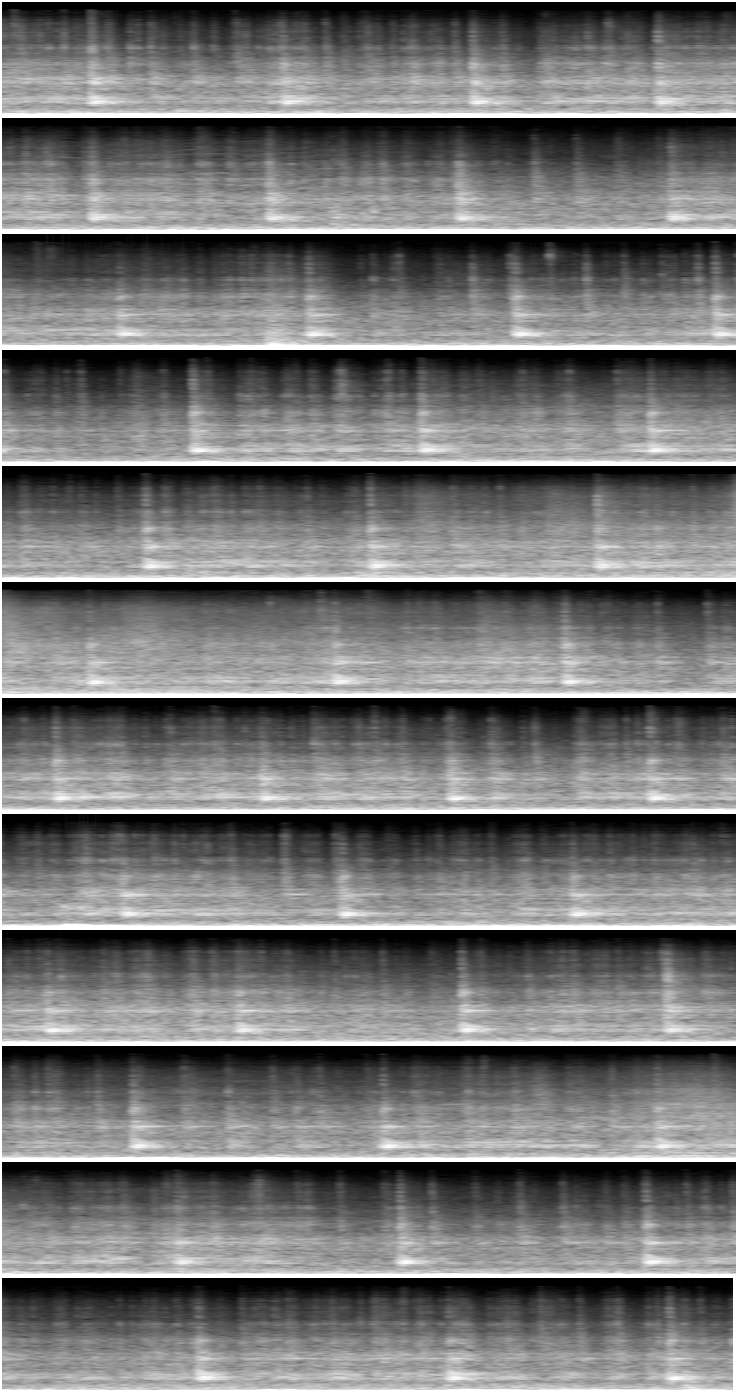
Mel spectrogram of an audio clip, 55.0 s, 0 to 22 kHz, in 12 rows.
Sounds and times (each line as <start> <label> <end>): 20.3 pipe leak 36.1
42.3 tires 48.5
